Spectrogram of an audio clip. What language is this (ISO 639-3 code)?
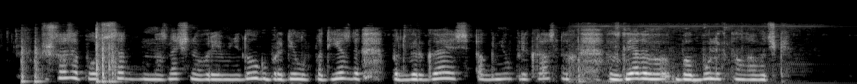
rus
